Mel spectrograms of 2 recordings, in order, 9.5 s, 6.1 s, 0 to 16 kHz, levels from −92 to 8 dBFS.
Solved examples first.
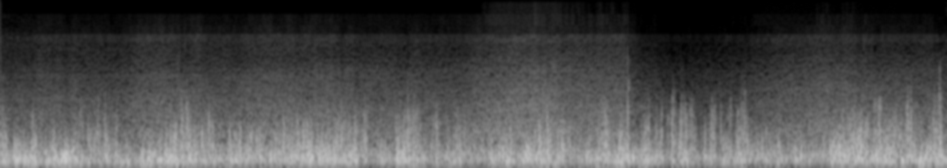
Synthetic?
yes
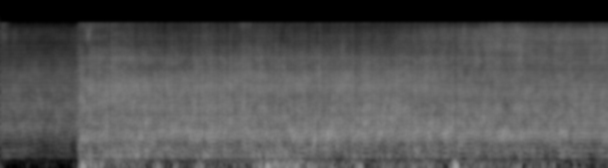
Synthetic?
yes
